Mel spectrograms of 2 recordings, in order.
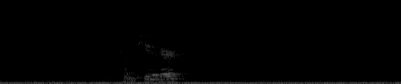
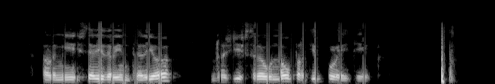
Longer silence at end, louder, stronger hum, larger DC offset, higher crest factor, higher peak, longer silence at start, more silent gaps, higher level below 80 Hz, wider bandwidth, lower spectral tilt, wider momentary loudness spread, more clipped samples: second, 0 s vs 0.4 s; second, -61 LUFS vs -16 LUFS; neither; neither; about the same, 18 dB vs 16 dB; second, -40 dBFS vs 0 dBFS; second, 0 s vs 0.45 s; neither; second, -60 dBFS vs -46 dBFS; second, 5.8 kHz vs 7.4 kHz; second, -5.5 dB/octave vs -8 dB/octave; about the same, 11 LU vs 12 LU; neither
